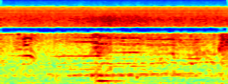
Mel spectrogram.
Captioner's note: ahem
